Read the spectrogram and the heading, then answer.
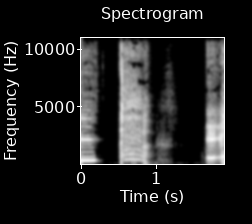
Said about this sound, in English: What are you coughing up there?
